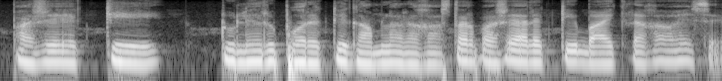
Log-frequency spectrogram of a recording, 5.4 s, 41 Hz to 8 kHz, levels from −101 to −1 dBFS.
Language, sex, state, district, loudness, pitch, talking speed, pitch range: Bengali, male, Assam, Hailakandi, -16 LUFS, 145 Hz, 145 wpm, 135-150 Hz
